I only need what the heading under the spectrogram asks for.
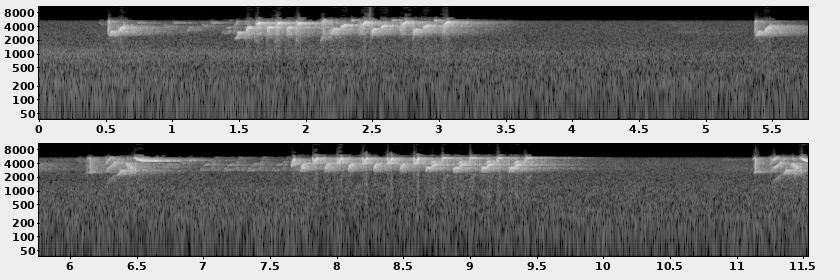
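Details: European goldfinch singing in the wild: bursts of bright, twittering, tinkling high notes lasting one to two seconds, separated by short pauses, with a quiet natural background.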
